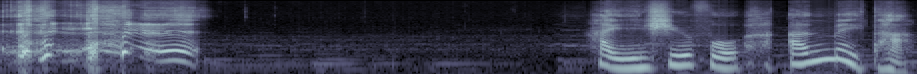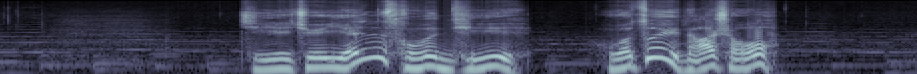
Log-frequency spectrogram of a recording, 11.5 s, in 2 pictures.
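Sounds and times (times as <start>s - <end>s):
person coughing: 0.0s - 1.3s
speech: 3.8s - 5.8s, 7.2s - 10.7s.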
